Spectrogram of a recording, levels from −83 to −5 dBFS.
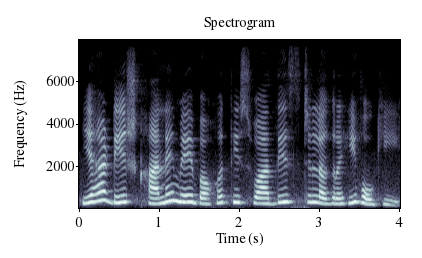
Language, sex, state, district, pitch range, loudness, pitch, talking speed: Hindi, female, Madhya Pradesh, Dhar, 250-325 Hz, -15 LUFS, 300 Hz, 150 wpm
